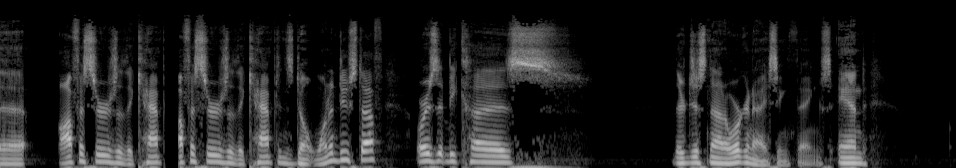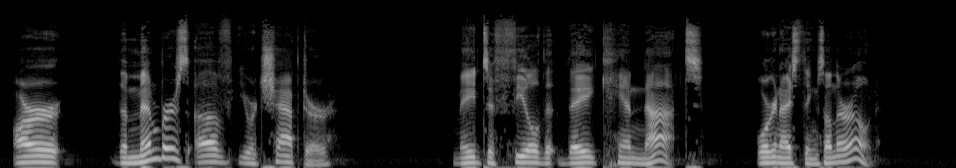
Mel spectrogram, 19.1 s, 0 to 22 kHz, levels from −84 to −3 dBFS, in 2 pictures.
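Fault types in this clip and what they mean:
Stream reconnect: The connection dropped, the player went silent and restarted its decoder mid-stream. After "officers or the" at 1.65 s, 135 ms of silence follows. The speech then resumes 0.98 s earlier, repeating material before "don't want to do" near 2.76 s.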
